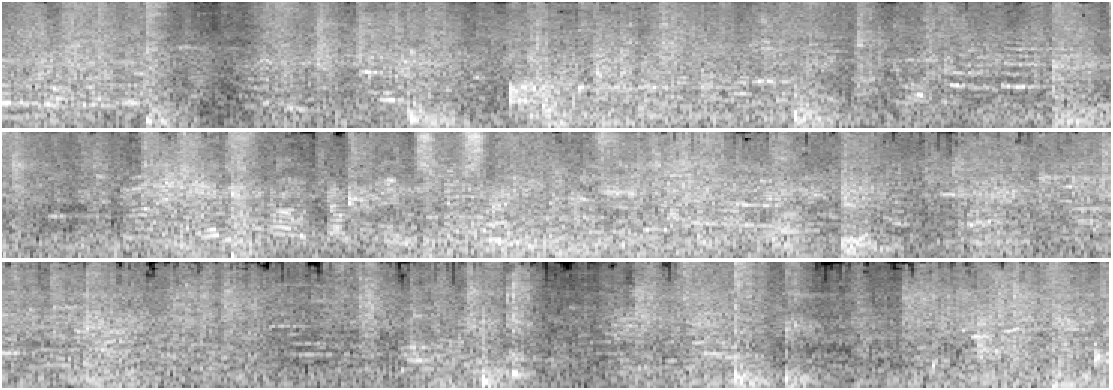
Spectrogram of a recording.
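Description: Bowling pins clatter as a ball strikes them.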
